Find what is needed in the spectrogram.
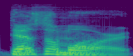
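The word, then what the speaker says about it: Desormeaux: Desamore, yeah.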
